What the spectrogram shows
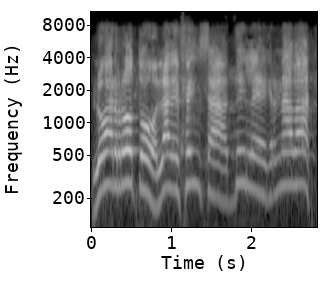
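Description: A man's voice: extremely high pitch, a little slow, sharp tone. A man reporting a goal live from the stadium, explaining the play with some hesitant fillers.

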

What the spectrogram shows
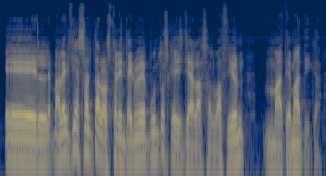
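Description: A man's voice: medium pitch, a little fast, dry recording, clean studio sound. A man with a Spanish accent from Spain giving unscripted football analysis as a radio pundit. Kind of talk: lively unscripted match analysis.

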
